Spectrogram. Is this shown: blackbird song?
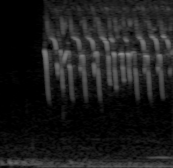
yes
